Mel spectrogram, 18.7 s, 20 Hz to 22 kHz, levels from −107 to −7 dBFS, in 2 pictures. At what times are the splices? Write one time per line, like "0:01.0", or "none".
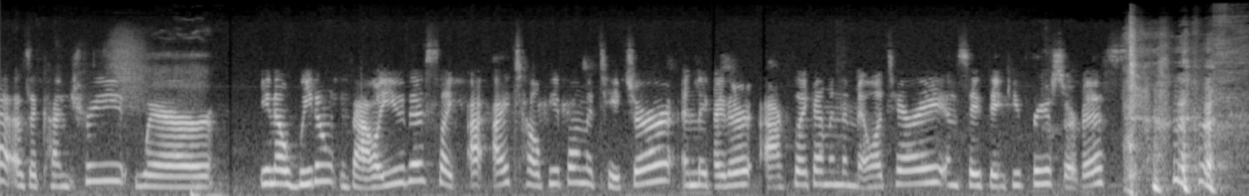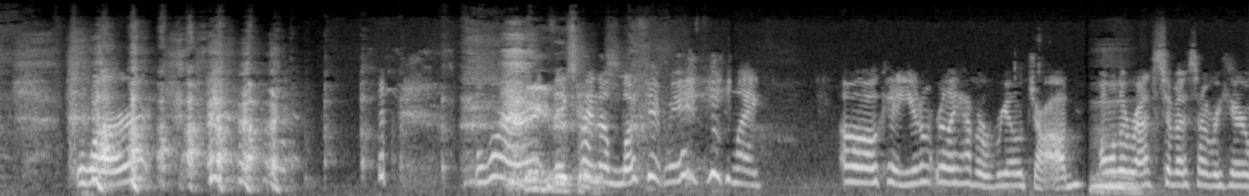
0:01.8
0:05.6
0:14.9
0:17.7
